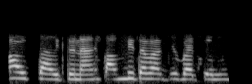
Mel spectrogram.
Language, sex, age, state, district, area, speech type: Kannada, female, 18-30, Karnataka, Udupi, rural, conversation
